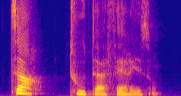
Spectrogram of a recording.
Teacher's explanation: in spoken French we cut the U in tu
